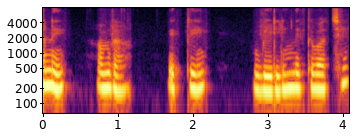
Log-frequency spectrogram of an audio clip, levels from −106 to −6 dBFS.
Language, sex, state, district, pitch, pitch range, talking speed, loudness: Bengali, female, Jharkhand, Sahebganj, 195 Hz, 185-210 Hz, 105 wpm, -15 LUFS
